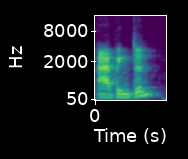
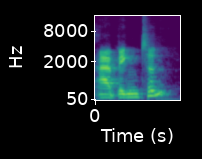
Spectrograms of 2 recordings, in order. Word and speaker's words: Abingdon: uh a place called Abingdon okay yeah with a D I spoke to a contemporary of yours not too long ago and they kept mispronouncing it as Abington so just to make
